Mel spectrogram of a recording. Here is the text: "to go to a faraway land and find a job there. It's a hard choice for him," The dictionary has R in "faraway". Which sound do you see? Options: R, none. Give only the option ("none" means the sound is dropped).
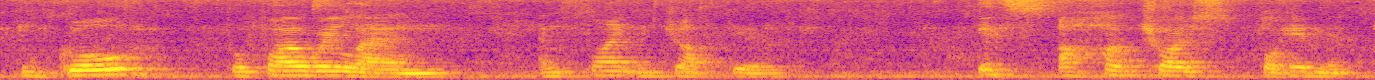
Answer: none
